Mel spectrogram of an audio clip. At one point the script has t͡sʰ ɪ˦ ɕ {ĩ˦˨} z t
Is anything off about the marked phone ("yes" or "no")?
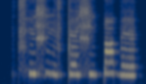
no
